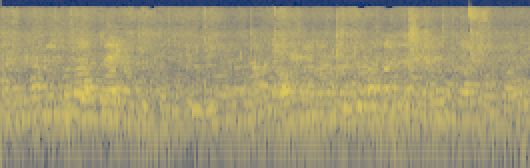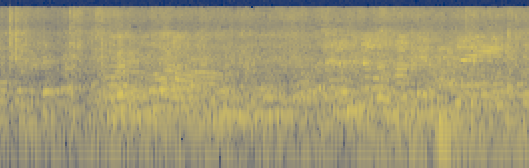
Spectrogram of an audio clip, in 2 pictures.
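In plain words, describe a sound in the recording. Women and children chatter nearby outdoors.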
